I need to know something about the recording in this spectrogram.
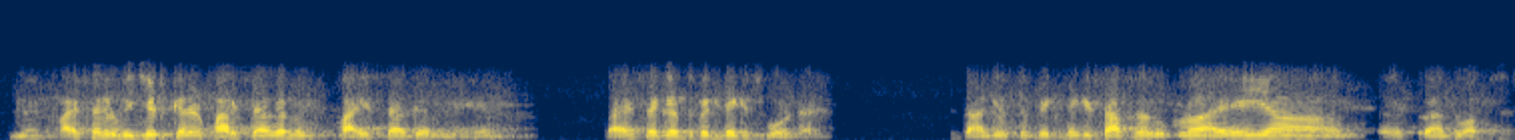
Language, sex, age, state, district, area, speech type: Sindhi, male, 60+, Rajasthan, Ajmer, urban, conversation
